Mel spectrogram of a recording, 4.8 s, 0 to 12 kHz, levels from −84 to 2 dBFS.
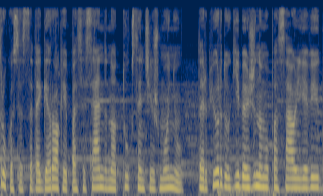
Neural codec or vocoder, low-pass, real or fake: none; 9.9 kHz; real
